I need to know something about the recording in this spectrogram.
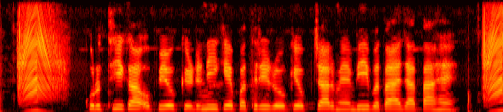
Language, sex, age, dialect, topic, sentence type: Hindi, male, 36-40, Kanauji Braj Bhasha, agriculture, statement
